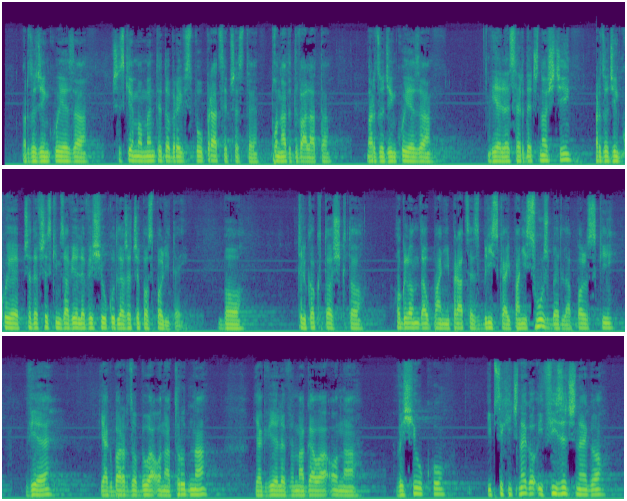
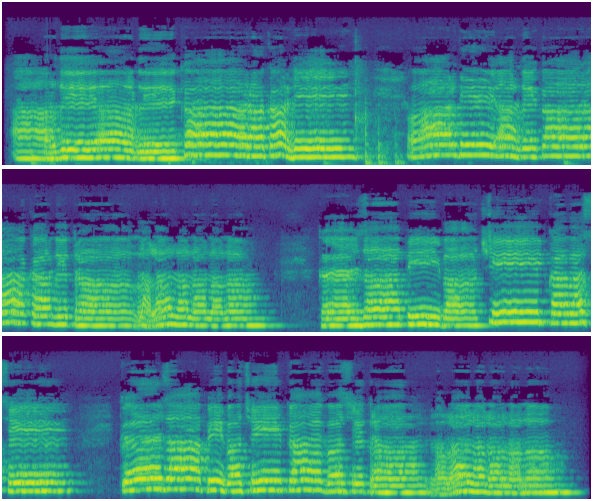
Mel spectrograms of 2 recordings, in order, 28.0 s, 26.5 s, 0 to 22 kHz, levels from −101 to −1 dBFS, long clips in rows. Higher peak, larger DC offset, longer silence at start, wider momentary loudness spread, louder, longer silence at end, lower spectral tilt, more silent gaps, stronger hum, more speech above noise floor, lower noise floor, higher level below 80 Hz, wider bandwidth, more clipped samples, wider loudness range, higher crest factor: second, -6 dBFS vs 0 dBFS; first, 1% vs under 0.1%; first, 0.3 s vs 0.15 s; about the same, 9 LU vs 7 LU; second, -21 LUFS vs -13 LUFS; about the same, 0.05 s vs 0.15 s; second, -5 dB/octave vs -7.5 dB/octave; neither; neither; second, 29 dB vs 35 dB; about the same, -49 dBFS vs -47 dBFS; second, -52 dBFS vs -46 dBFS; first, 12.5 kHz vs 11 kHz; neither; about the same, 3 LU vs 4 LU; about the same, 16 dB vs 12 dB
